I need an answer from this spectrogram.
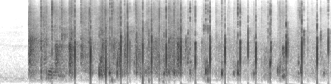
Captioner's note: audience clapping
